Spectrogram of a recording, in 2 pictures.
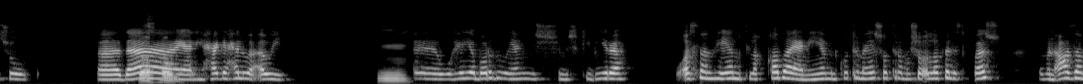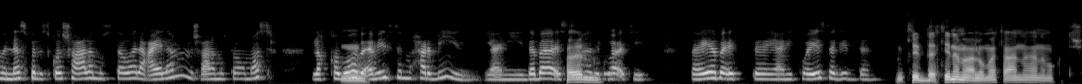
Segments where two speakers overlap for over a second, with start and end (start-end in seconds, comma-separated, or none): none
